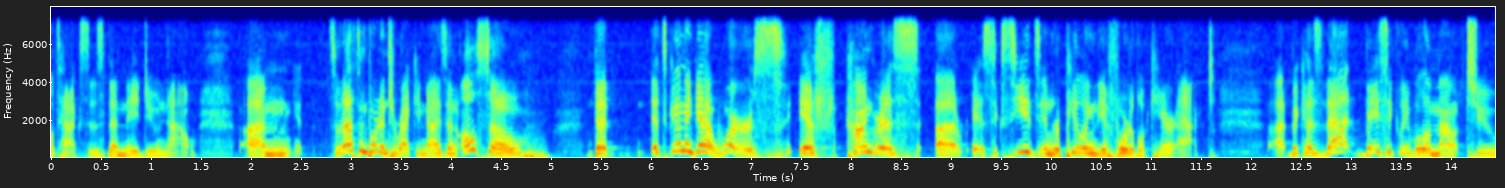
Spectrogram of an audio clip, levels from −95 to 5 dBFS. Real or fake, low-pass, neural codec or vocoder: real; 7.2 kHz; none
